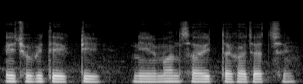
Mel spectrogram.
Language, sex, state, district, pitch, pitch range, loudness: Bengali, male, West Bengal, Cooch Behar, 130 Hz, 125-135 Hz, -17 LUFS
